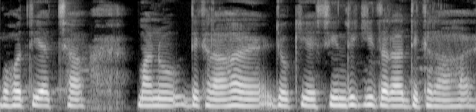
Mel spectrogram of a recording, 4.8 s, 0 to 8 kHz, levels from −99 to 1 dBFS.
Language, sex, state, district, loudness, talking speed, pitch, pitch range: Hindi, female, Uttar Pradesh, Etah, -16 LUFS, 190 wpm, 185 Hz, 180-195 Hz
